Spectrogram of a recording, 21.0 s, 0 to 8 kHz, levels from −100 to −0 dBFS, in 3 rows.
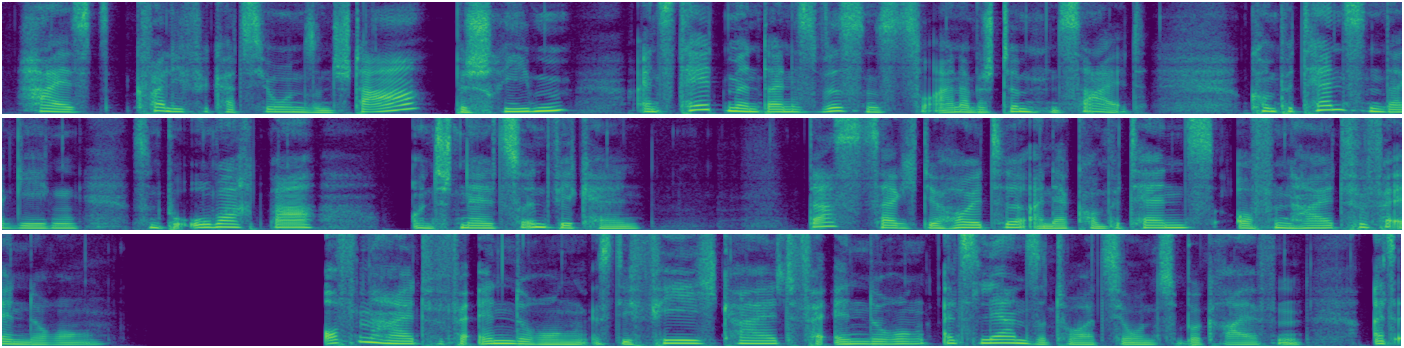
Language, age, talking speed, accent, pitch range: German, 30-49, 125 wpm, German, 160-210 Hz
